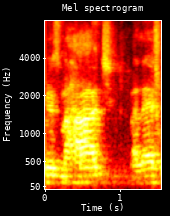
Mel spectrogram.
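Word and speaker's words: Ma'Hajj: first last name please my first name is mahaj my last name is at the box and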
